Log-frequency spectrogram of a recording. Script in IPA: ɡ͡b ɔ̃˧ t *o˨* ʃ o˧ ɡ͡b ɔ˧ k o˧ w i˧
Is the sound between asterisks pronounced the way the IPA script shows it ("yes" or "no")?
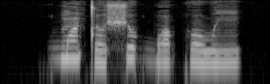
yes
